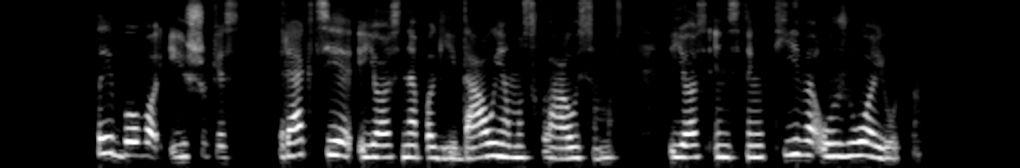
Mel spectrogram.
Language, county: Lithuanian, Kaunas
